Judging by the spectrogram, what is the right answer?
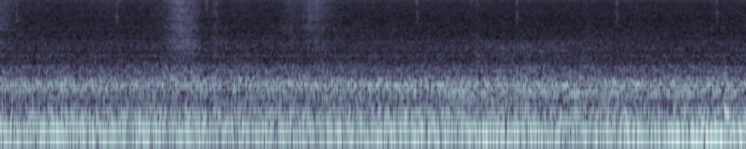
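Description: Steady low rumble of a vehicle engine running, with constant low hum tones and a faint hiss of passing road traffic about two and three seconds in.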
